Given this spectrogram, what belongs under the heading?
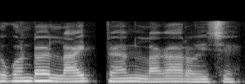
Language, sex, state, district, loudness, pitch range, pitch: Bengali, male, West Bengal, Cooch Behar, -13 LUFS, 125-145 Hz, 135 Hz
